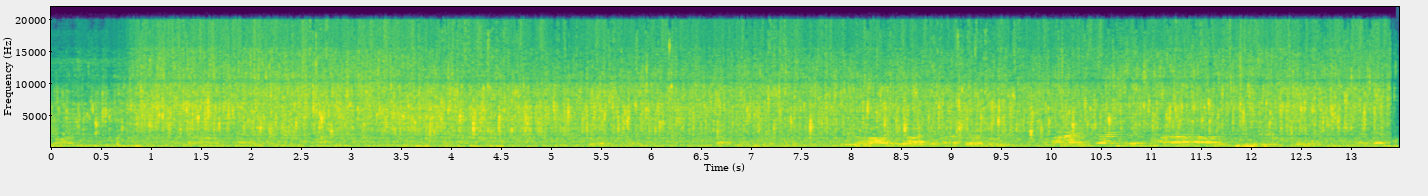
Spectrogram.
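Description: Chicken wings frying as broast over a low flame, a steady soft hiss and crackle of oil running throughout at moderate level, with faint background noise.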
